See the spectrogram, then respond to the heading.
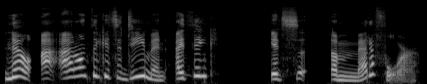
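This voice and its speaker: Woman acting excitable sarcastic young heroine, high voice, swings all over, theatrical, close dry sound. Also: moderate pace, dry recording. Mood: incredulous, excited. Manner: emphatic, theatrical delivery. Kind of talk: first-person audio fiction narration with acted dialogue.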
